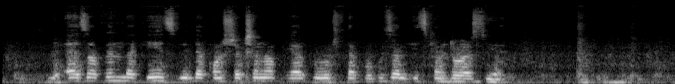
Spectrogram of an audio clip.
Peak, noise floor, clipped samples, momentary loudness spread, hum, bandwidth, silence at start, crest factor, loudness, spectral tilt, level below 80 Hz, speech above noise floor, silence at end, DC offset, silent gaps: -4 dBFS; -45 dBFS; under 0.1%; 14 LU; none; 15.5 kHz; 0.15 s; 14 dB; -18 LUFS; -6.5 dB/octave; -50 dBFS; 27 dB; 0.15 s; under 0.1%; none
